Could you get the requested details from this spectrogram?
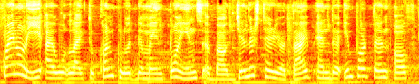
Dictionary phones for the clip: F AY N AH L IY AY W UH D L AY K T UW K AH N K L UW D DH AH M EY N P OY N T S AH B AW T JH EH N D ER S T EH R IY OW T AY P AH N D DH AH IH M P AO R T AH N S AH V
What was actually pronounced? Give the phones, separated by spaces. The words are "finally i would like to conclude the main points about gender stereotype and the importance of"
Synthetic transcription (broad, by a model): F AY N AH L IY AY W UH D L AY K T UW K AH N K L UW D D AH M EY N P OY N T S AH B AW T JH EH N D ER S T EH R IY OW T AY P AH N D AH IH M P AO R T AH N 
